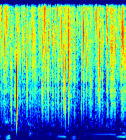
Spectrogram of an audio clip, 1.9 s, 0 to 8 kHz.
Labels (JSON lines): {"label": "biophony, cascading saw", "recorder": "SoundTrap 600 or HydroMoth"}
